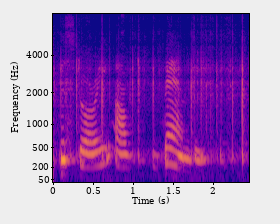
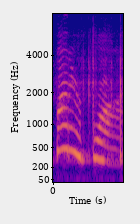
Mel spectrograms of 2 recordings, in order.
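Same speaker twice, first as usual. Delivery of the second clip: high eager little fawn; excited cry; 7 semitones higher than usual. A narrator's reading. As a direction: call out delighted. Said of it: "he cried".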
